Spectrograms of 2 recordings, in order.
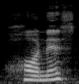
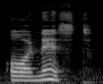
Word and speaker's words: honest: एंड ऑनेस्ट, हॉनेस्ट नहीं, ऑनेस्ट, इसमें क्या है, H इज साइलेंट।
